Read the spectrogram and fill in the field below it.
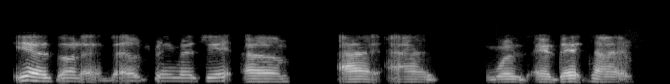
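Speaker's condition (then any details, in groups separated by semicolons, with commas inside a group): Cerebral palsy; confined to wheelchair; speech sounds drunk or high to listeners, explains this upfront when phoning people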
